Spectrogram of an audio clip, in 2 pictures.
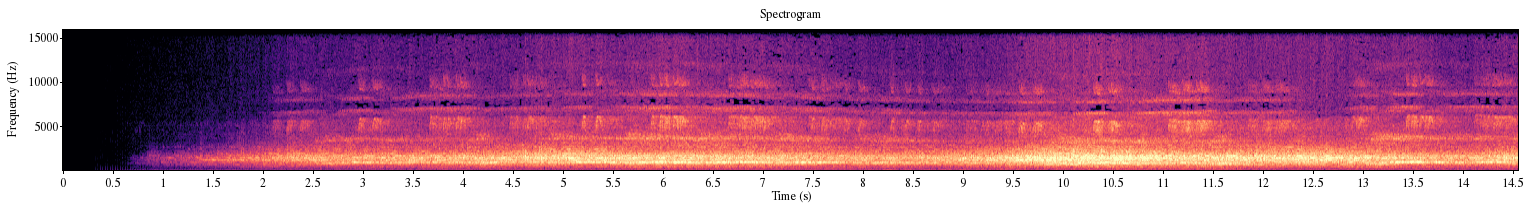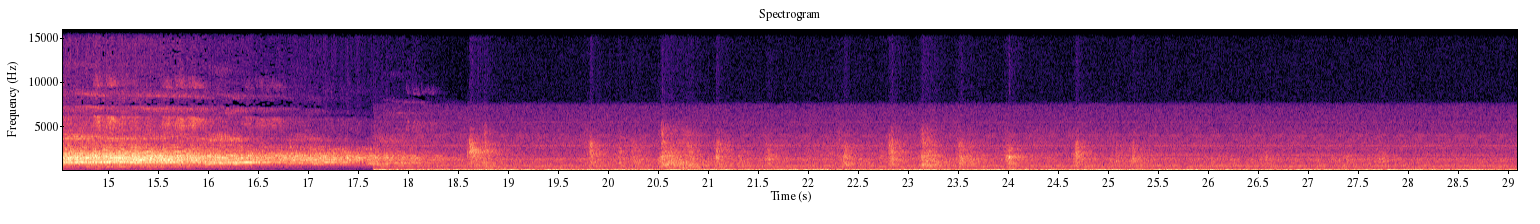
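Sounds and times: faint high pulse: 1.0 - 20.7
dark ambient music drone: 1.3 - 29.0.

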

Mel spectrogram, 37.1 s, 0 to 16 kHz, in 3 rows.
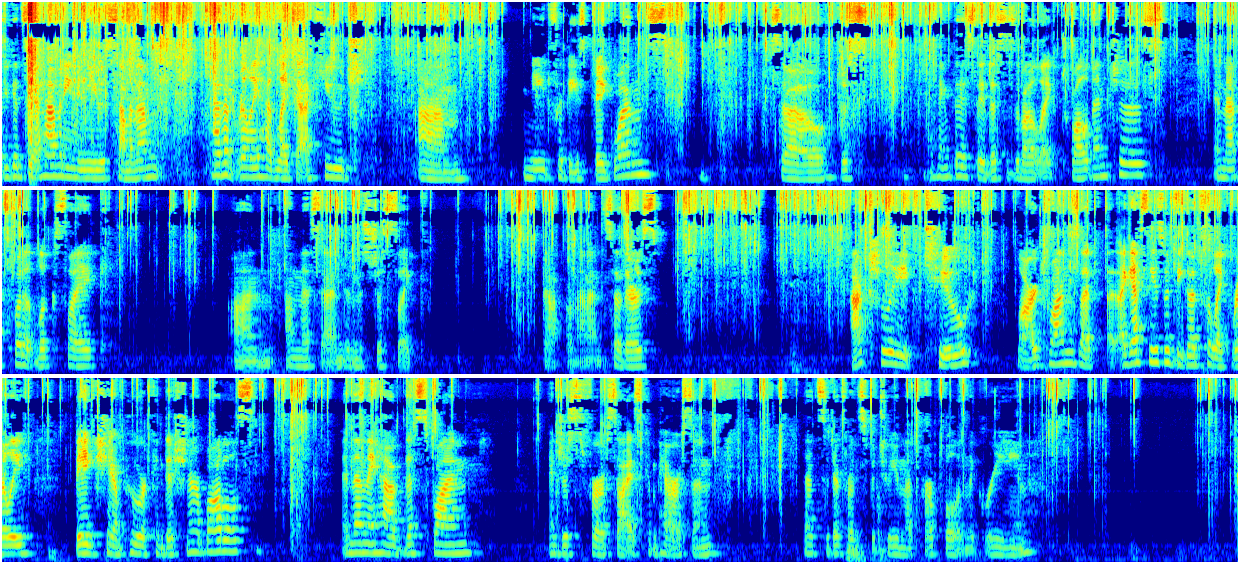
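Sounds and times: plastic sleeves crinkling: 0.0 - 37.0.

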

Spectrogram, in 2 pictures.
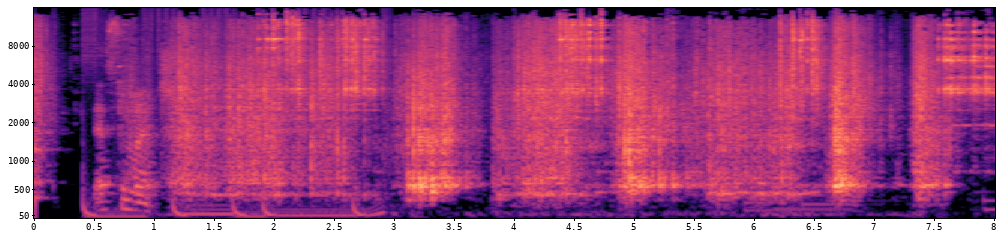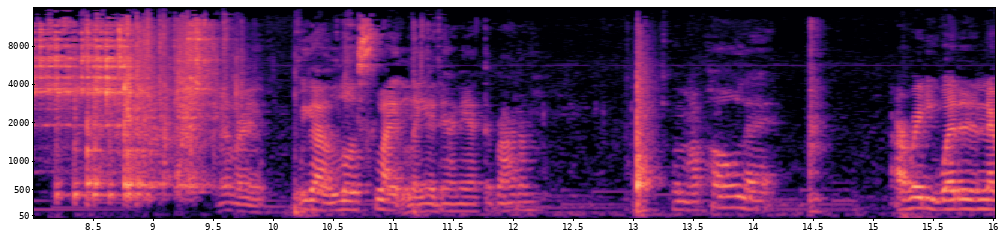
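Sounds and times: stones rattling into a container: 1.0 - 9.8.

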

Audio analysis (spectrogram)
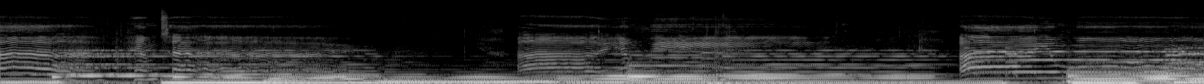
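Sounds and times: low instrumental notes: 0.0 - 12.0.

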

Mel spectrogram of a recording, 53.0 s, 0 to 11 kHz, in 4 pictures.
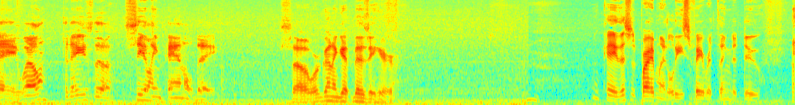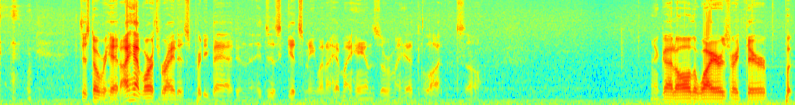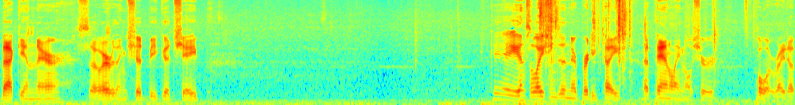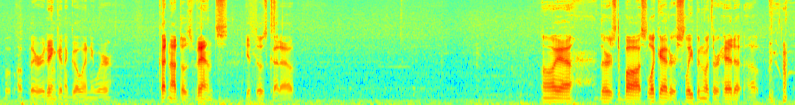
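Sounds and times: low hum: 0.0 - 53.0.

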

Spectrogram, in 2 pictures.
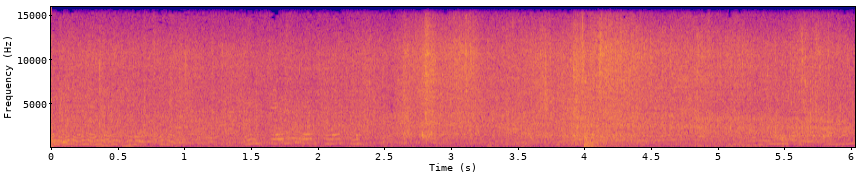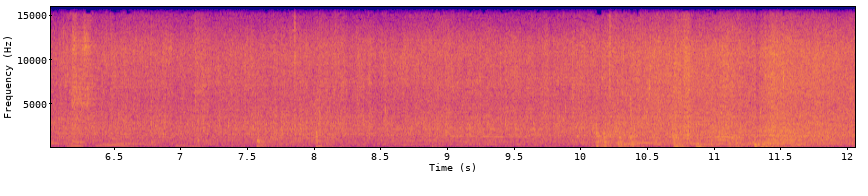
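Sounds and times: water sloshing: 0.0 - 12.0
water splashing: 0.0 - 12.0.

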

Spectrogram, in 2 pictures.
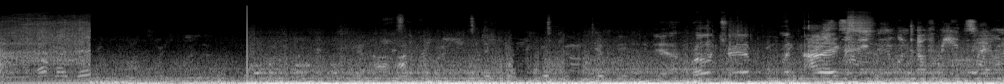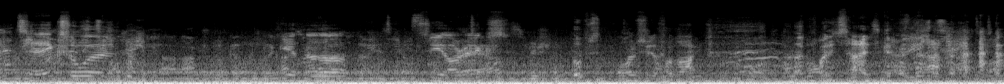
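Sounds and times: car rumbling on road: 0.0 - 20.0
faint voices talking: 0.0 - 20.0.

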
